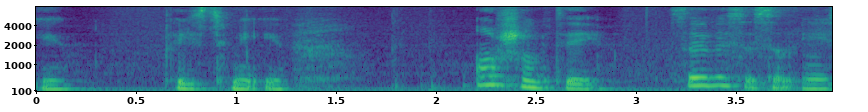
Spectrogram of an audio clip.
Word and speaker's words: enchantée: You'll notice there's an extra E there, so that's not something that makes a difference to the pronunciation, but it is something that you'll see in written forms of certain words.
